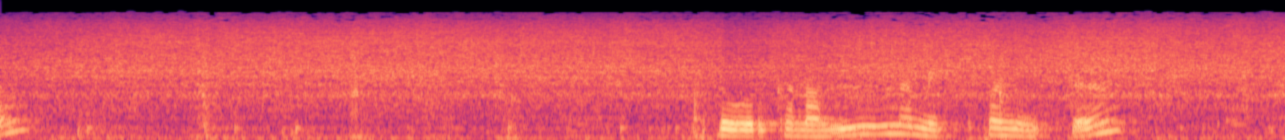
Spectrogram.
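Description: Sliced onions sizzling in hot oil in a stainless steel kadai, stirred with a wooden spoon: a steady frying hiss with light clicks of the spoon against the pan. A voice is heard briefly a little past halfway.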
